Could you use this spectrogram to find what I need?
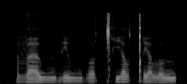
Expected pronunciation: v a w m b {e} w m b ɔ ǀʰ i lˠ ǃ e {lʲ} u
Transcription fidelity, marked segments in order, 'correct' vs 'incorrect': correct, incorrect: lˠ

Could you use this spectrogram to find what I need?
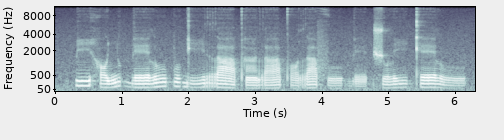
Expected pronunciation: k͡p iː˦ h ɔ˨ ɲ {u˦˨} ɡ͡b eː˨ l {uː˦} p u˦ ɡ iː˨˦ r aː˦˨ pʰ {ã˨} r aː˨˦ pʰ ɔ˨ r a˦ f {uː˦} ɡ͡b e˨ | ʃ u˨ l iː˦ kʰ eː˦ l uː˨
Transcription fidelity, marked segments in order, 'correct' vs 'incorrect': incorrect: u˦, correct, correct, incorrect: uː˨

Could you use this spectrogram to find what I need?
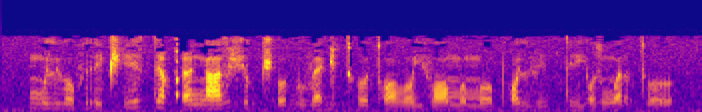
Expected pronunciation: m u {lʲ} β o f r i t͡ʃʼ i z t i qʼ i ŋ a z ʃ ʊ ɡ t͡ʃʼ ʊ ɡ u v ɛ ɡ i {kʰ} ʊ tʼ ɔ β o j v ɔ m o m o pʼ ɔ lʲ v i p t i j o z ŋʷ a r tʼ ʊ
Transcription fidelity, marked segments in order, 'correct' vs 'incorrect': correct, correct

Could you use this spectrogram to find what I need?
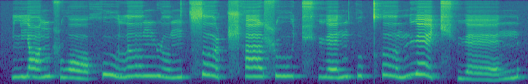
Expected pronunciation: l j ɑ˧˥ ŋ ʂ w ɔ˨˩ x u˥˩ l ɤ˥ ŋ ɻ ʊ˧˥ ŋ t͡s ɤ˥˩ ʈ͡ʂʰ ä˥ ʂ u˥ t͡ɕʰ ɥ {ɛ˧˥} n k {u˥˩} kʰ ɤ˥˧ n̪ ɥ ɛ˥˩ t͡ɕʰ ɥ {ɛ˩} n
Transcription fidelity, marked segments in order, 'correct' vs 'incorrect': correct, incorrect: u˧, incorrect: ɛ˨˩˦

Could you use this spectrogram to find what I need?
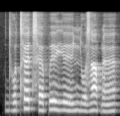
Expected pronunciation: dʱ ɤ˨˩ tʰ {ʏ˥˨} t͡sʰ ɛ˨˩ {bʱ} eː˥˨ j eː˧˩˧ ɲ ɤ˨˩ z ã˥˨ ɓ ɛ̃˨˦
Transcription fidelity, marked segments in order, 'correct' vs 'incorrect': incorrect: ɛ˥˨, incorrect: p

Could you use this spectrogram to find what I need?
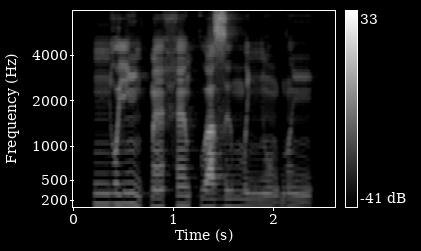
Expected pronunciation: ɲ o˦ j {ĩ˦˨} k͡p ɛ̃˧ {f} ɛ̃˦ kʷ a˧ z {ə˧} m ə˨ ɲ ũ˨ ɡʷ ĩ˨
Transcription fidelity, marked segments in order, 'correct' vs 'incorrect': correct, incorrect: h, incorrect: ɨ˧

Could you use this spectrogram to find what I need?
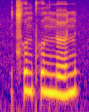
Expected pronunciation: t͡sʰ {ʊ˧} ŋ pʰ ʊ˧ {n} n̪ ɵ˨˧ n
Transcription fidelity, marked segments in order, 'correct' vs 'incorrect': correct, incorrect: ŋ

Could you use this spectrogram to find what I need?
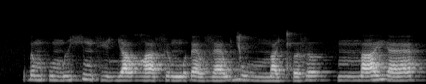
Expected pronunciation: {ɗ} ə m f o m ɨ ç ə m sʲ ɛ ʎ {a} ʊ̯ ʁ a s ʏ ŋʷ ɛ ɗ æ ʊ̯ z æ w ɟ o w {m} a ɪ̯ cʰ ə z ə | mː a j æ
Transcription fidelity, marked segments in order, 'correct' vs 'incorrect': correct, correct, incorrect: mː

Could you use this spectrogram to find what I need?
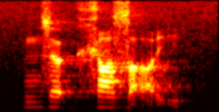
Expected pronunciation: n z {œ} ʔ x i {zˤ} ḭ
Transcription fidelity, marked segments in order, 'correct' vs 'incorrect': correct, correct

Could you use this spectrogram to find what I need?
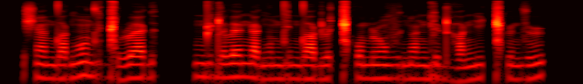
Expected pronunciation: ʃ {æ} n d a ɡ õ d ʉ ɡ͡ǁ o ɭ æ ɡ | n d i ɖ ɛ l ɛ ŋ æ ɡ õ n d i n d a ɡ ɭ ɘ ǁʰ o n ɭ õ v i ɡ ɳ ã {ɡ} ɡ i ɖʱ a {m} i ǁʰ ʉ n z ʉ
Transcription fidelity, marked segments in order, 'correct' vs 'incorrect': incorrect: æ̃, incorrect: ŋ, incorrect: ŋ

